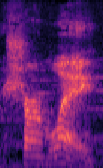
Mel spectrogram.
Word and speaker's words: Charmles: He seems to prefer Charmles, like he's some kind of foreign aristocrat. But he's a lot closer to Charmless, if you ask me.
